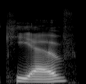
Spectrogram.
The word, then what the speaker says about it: Kyiv: Oh, it's like the Russian pronunciation of the city Kyiv was Kiev. So therefore pronouncing it Kiev was kind of, solidarity with Russia, and calling it Kyiv was solidarity with Ukraine.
